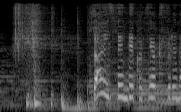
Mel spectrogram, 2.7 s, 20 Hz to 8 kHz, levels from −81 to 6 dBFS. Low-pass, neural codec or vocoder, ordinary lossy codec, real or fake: 7.2 kHz; codec, 44.1 kHz, 2.6 kbps, SNAC; MP3, 48 kbps; fake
